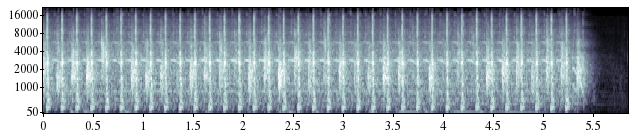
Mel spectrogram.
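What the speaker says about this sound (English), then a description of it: "Shooting a little bit faster, but not as much as you would think" An XSHOT Hyper Gel Night Venom gel blaster, powered by an 11.1 V battery, fires a rapid, evenly spaced burst of mechanical shots at close range, loud and continuous for about five seconds before stopping abruptly.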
